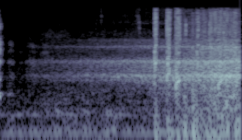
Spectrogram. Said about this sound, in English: A bus driving over the bridge on Kinzie.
